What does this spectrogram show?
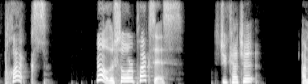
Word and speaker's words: solar plexus: Solar plexus. So it is us. Plex us. There's a US on the end.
